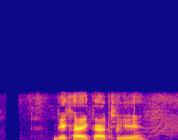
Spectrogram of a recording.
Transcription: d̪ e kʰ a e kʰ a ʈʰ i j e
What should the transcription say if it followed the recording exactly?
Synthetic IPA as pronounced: d̪ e kʰ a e k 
